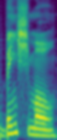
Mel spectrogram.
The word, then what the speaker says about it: Benchimol: estou aqui com Maira bench Mall como que pronuncia seu nome benm bench Mall bench Mall fern BM é italiano não é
